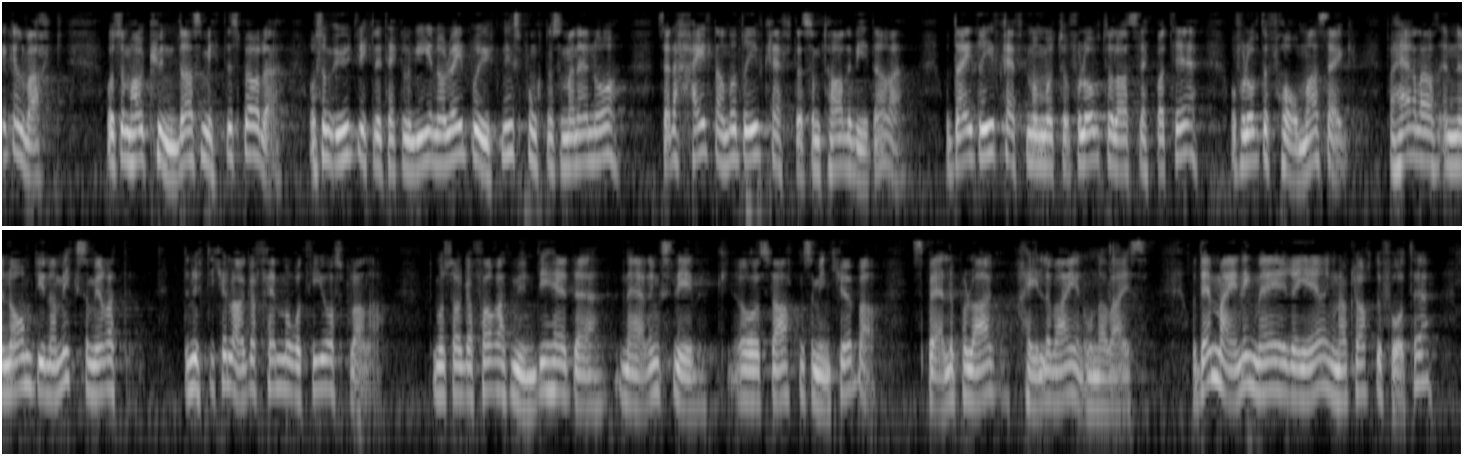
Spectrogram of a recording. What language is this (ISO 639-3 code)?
nob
